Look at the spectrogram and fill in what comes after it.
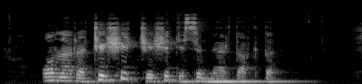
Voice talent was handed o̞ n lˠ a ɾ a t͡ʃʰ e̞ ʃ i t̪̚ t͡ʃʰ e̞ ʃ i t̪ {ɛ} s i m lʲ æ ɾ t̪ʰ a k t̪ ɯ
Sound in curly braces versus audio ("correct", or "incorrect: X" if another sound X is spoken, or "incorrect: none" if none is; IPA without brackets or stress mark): incorrect: i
